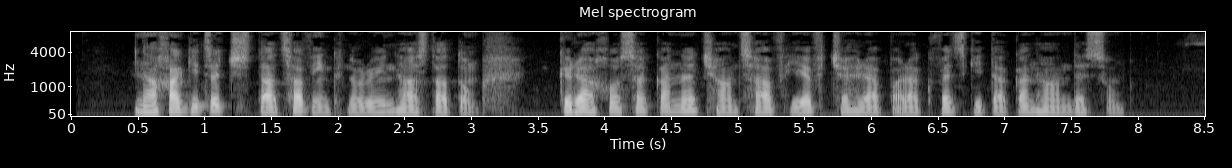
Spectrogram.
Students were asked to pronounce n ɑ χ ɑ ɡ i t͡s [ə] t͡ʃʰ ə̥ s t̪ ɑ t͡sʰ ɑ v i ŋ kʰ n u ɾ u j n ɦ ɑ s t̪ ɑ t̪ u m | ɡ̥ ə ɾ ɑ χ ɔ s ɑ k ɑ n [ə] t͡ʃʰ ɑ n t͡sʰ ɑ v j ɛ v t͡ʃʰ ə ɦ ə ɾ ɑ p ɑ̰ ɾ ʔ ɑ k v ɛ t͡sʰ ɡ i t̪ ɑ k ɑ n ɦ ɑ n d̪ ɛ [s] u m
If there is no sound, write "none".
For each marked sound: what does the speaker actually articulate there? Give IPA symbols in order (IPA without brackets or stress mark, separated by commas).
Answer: ə, ə, s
